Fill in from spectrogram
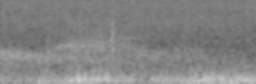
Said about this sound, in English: And you're starting to hear lightning strikes frequently, and fairly near the cabin in a lot of cases. And you can hear them hitting the trees, and they're just splintering and destroying them.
